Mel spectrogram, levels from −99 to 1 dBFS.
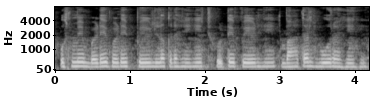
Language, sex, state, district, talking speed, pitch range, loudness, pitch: Hindi, female, Uttar Pradesh, Etah, 185 wpm, 180-190 Hz, -21 LUFS, 185 Hz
